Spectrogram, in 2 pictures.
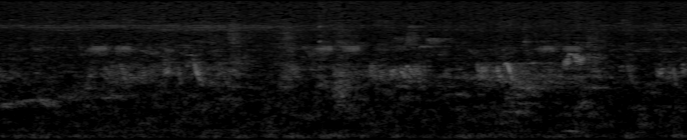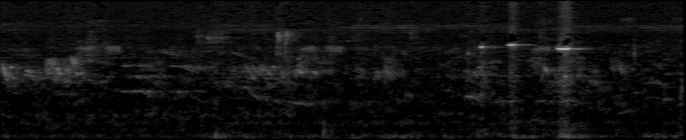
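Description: Faint outdoor ambience with small birds chirping and tweeting. About twelve seconds in come two brief sharp clicks, the second louder.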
